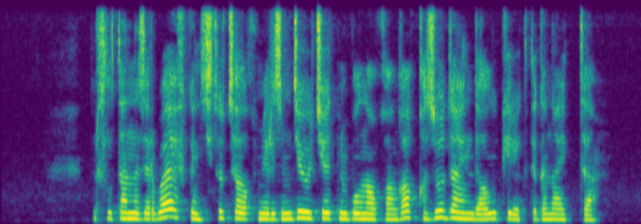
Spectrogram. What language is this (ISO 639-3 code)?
kaz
